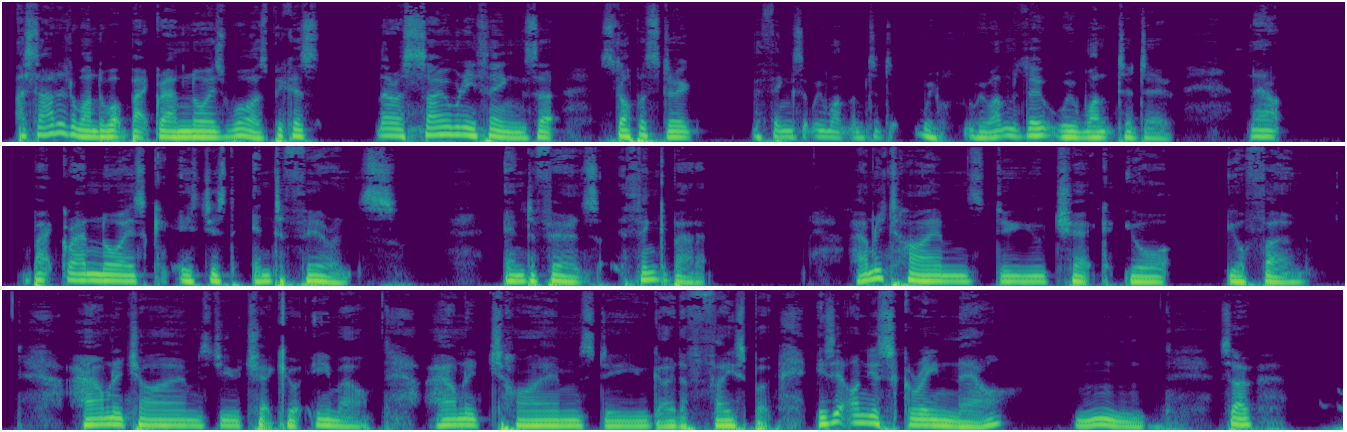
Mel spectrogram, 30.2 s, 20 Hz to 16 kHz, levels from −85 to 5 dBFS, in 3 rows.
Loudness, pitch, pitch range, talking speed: -21 LUFS, 110 Hz, 95-120 Hz, 160 wpm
